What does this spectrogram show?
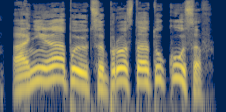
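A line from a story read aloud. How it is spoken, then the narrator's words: Shouted. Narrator (Russian): крикнул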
